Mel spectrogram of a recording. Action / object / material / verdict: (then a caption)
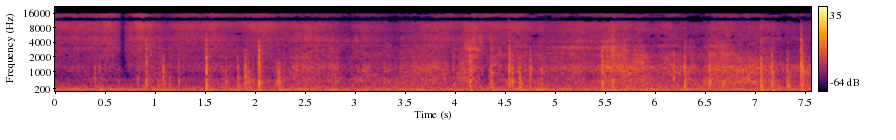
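scrape / paper gift bag / paper / none. Long nails scratch and tap the surface of a hollow printed paper gift bag with a scalloped top, held upright. Soft, dry scraping runs throughout, broken by about eight sharp, papery taps over a steady low hum.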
